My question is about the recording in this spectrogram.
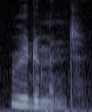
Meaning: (noun) 1. A fundamental principle or skill, especially in a field of learning 2. A form that lacks full or complex development 3. A body part that no longer has a function
- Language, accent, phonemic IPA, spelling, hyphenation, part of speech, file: English, US, /ˈɹuːdɪmənt/, rudiment, ru‧di‧ment, noun / verb, En-us-rudiment.ogg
